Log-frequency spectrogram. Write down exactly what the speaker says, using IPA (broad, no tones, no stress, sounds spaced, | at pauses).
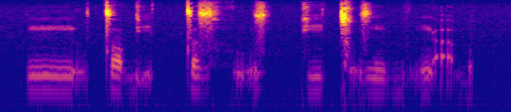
nː ṵ t ɔ ɠ ḭ tː ɔ z h ṵ z kː i ǀ ṵ z ŋ i b ṵ ŋ a̰ b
